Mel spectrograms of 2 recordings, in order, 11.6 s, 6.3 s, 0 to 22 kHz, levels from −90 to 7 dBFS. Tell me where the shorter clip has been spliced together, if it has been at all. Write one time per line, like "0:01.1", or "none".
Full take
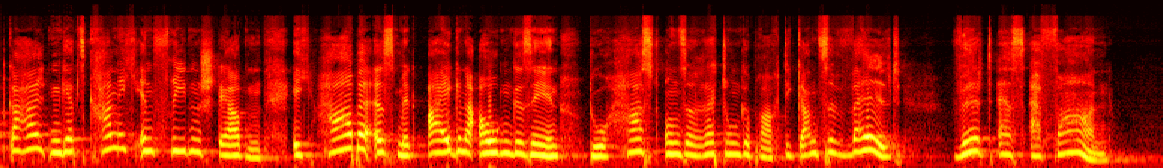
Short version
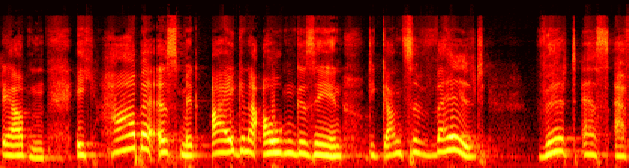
0:03.6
